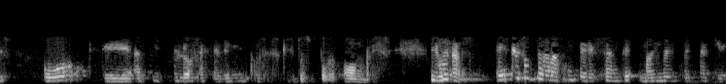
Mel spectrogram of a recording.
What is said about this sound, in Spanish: tenemos unos problemas con la telefonía celular. Te marcamos en un minuto para que, a ver si se compone, si la podemos limpiar un poquito la llamada.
